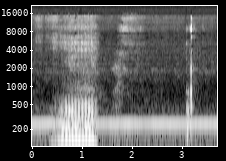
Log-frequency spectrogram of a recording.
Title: Puddin / The labrador puppy that snores in her sleep 💤 😍 / @Nils'Garden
